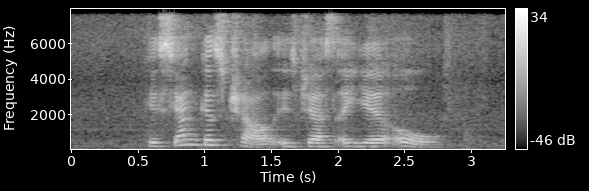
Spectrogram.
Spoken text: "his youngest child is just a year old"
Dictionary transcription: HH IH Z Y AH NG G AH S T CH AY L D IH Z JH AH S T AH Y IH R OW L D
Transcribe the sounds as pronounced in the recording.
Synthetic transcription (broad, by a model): HH IH Z Y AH NG G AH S CH AY L D IH Z JH AH S T AH Y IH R OW L D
